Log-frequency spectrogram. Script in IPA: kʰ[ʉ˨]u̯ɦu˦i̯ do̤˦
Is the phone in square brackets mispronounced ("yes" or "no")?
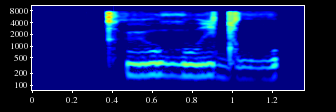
yes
